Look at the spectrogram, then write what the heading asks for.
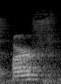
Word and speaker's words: Arfvedsonite: Arfvedsonite is spelled Arfved. So it's Arfvedsonite. Vedsonite. Arfvedsonite.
